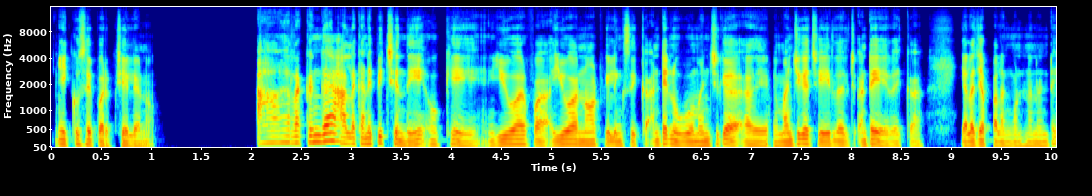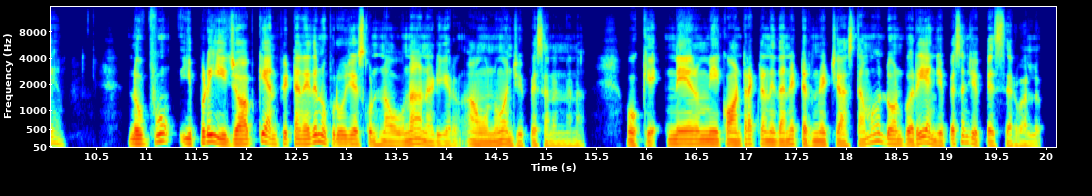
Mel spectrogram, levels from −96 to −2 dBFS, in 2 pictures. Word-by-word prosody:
ఎక్కువ - - -5
సేపు - - 0
వర్క్ - - -4
చేయలేను. - - -2 1.1
ఆ! - - -2 0.3
రకంగా 180 +5 +3
ఆళ్ళకనిపించింది 135 -7 +1 0.2
ఓకే. 110 +1 -2 0.4
యూ 115 - +2
ఆర్ 120 - +1
ఫ - - -3 0.2
you 115 - +3
are 110 - +2
not 110 0 -2
feeling 100 -2 -2
sick - - -6
అంటే 110 - +2
నువ్వు 100 -1 0
మంచిగా 100 +1 +1 0.2
ఆహ్, 100 -1 -1 0.2
మంచిగా 125 +4 +2
చేయదలచు 105 -1 -1
అంటే 115 +2 +3 0.2
లైక్ 90 0 -8 0.5
ఎలా - - +4
చెప్పాలనుకుంటున్నానంటే 95 +3 -5 0.8
"నువ్వు 120 +9 +2 0.3
ఇప్పుడు 155 +8 +2
ఈ - - +7
జాబ్‌కి 120 +1 +4
అన్‌ఫిట్ 130 +3 -1
అనేది 125 +8 +4
నువ్వు 170 - -1
ప్రూవ్ 115 0 +1
చేసుకుంటున్నావు. 105 -4 0
అవునా?" 110 +6 +1
అని 105 - 0
అడిగారు 90 -2 -5 0.2
అవును. 100 0 0
అని 105 - -2
చెప్పేసి 100 +2 -4
అనన్నాను. 85 0 -10 0.5
ఓకే. - - -2 0.3
నేను 115 0 +5
"మీ 115 - +5
కాంట్రాక్ట్ 120 +2 +2
అనే 110 -1 0
దాన్ని 120 +3 +1
టెర్మినేట్ 105 0 0
చేస్తాము 105 - -2
డోంట్ 115 -1 -1
వర్రీ." 140 +8 +4
అని 105 - -2
చెప్పేసి 140 +9 -3
చెప్పేసారు 90 -1 -3
వాళ్ళు. 90 +1 -9
110 Hz, 165 wpm, -24 LUFS, 100-120 Hz, 1.1 s, ఈ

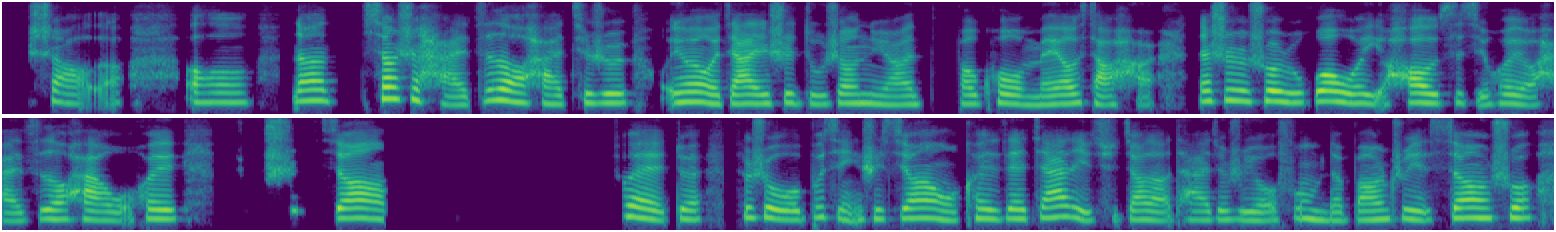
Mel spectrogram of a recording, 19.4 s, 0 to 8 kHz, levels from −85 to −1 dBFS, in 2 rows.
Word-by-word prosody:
少 - - -3
了。 - - -10 0.4
呃， 220 0 -2 0.2
那 260 +1 +4 0.2
像 300 0 +6
是 280 -1 0
孩 175 -9 -1
子 255 +8 -4
的 255 -4 +6
话， 195 -3 -1
其 210 +3 -4
实 210 0 +1 0.3
因 220 - +2
为 230 - +5
我 210 -3 +4
家 195 +1 +4
里 195 0 +1
是 210 +2 -2
独 190 -1 -7
生 205 +1 -1
女 190 -2 -4
儿， 180 +1 -3 0.2
包 190 0 -1
括 200 +1 -1
我 - - 0
没 175 0 -3
有 195 +2 +2
小 185 -4 0
孩 - - -4
儿。 - - -9 0.2
但 245 - +2
是 255 0 +1
说 245 +1 +4
如 215 -2 0
果 245 +2 +7
我 210 -3 +3
以 195 - -3
后 215 -1 +4
自 205 +2 -9
己 205 - -8
会 195 +2 -3
有 175 -2 -3
孩 170 -1 -3
子 205 +4 -6
的 200 0 +1
话， 195 -2 +2
我 175 -1 -5
会 210 -1 +1
就 210 - -24 0.5
是 395 - -5
希 225 - +1
望 225 -2 +5 1.5
对 230 -7 +3
对， 200 -1 -3 0.2
就 235 - -2
是 240 0 0
我 200 -3 +3
不 240 +5 -6
仅 210 -7 -6
是 210 - -1
希 210 +2 -3
望 225 -2 +3
我 185 - -3
可 220 - -3
以 210 -1 0
在 215 0 +1
家 235 +4 +3
里 220 -7 -1
去 185 - -11
教 195 0 -2
导 185 -2 -1
他， 190 0 -6
就 195 +1 -5
是 190 -1 -5
有 175 -1 -3
父 225 - -10
母 205 -3 -2
的 180 -1 -5
帮 190 +2 -1
助， 215 +1 -6
也 195 -3 0
希 195 - -3
望 230 0 +5
说， 230 0 +1
210 Hz, 260 characters per minute, -22 LUFS, 195-225 Hz, 1.5 s, 果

